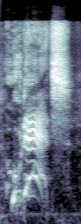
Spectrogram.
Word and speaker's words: Who Dats: in collinsville on sunday it's spelled who and then d-a-t-s that's who dad's and it's hard to say oh little known fact will be at who that's in yeah yeah it's who that's i don't know why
